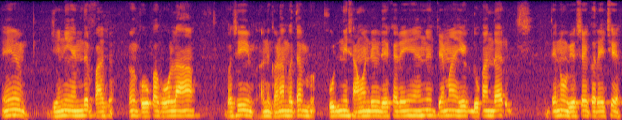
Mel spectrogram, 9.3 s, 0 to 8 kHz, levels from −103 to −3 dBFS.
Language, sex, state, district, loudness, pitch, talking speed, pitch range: Gujarati, male, Gujarat, Gandhinagar, -15 LUFS, 120 Hz, 135 wpm, 115-125 Hz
